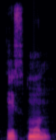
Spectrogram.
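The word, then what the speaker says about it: اسم: the ibnun, so we have it to be pronounced as this: wabenun, wabenun, ibnun, ibnun, wabenun, wabenun. Okay, another one is also ismun, just as we have it here.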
